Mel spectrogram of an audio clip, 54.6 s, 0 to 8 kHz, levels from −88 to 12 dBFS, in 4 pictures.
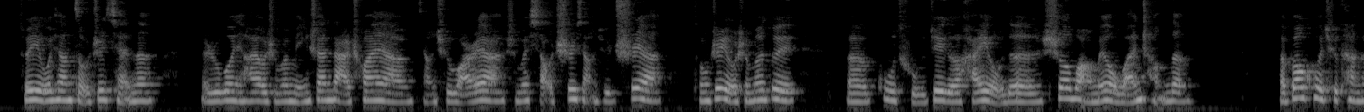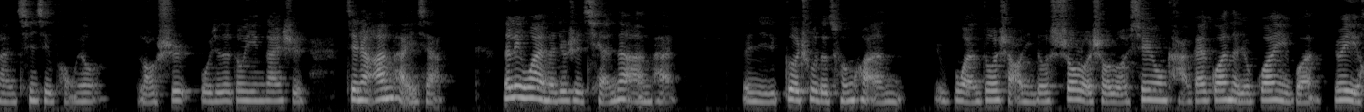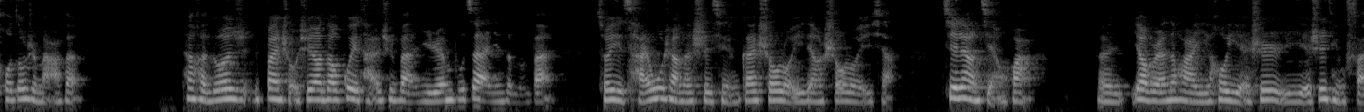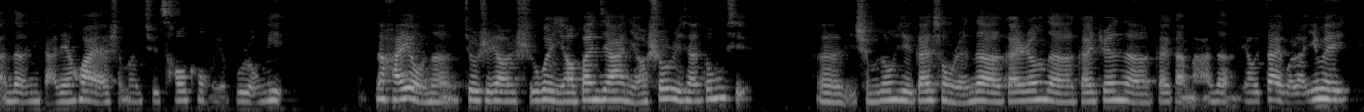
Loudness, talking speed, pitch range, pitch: -34 LUFS, 265 characters per minute, 190-225 Hz, 205 Hz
